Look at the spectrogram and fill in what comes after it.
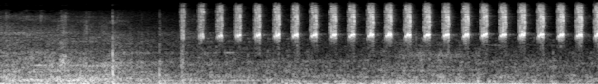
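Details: Night song of a yellow grasshopper: after soft rustling, a run of crisp high-pitched pulses begins near two seconds in, evenly spaced at about four per second, with a low humming rumble beneath.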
